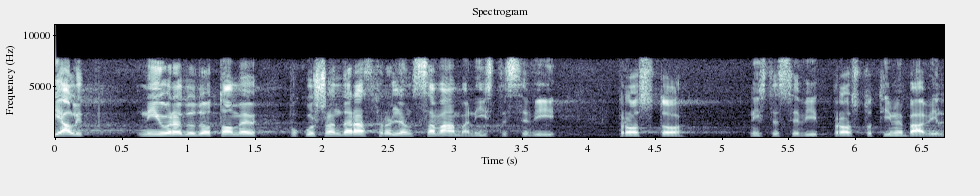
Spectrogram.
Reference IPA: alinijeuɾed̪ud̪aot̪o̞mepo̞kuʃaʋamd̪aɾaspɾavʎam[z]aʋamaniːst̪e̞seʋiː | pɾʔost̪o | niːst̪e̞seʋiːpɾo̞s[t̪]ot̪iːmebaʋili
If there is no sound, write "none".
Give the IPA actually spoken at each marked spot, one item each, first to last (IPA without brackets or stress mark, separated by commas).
s, t̪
